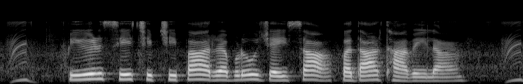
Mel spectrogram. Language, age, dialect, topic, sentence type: Bhojpuri, 25-30, Western, agriculture, statement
